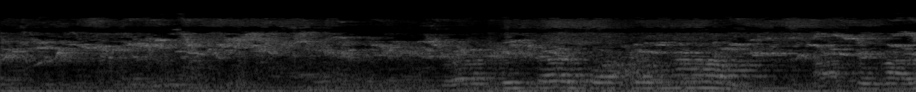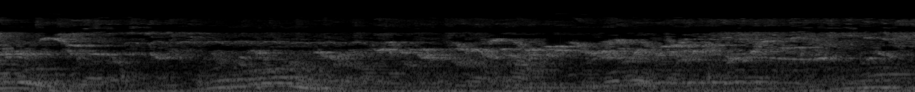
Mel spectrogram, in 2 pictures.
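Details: Cucak ijo, the greater green leafbird, delivering a dense, busy medley of squawks, slurred whistles and rapid chirps that barely pause, with low murmuring voices and constant hiss underneath.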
